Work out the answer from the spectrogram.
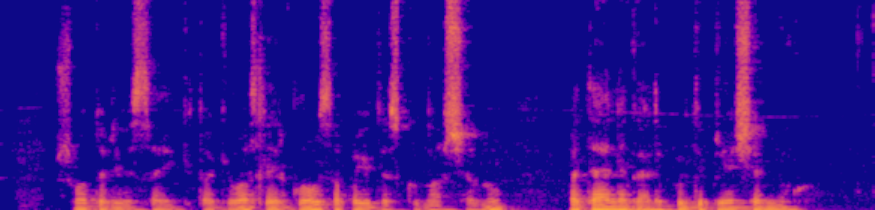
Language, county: Lithuanian, Šiauliai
